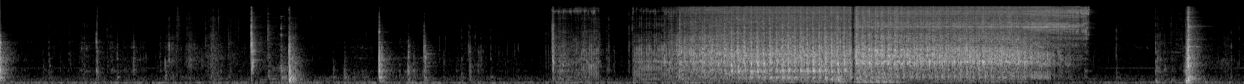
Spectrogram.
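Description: Skil 4235 variable-speed jigsaw cutting through bamboo for about four and a half seconds, starting about halfway in and cutting off suddenly, to trim the excess off a piece. Light clicks and knocks of handling come before it, and a sharp knock near the end.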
